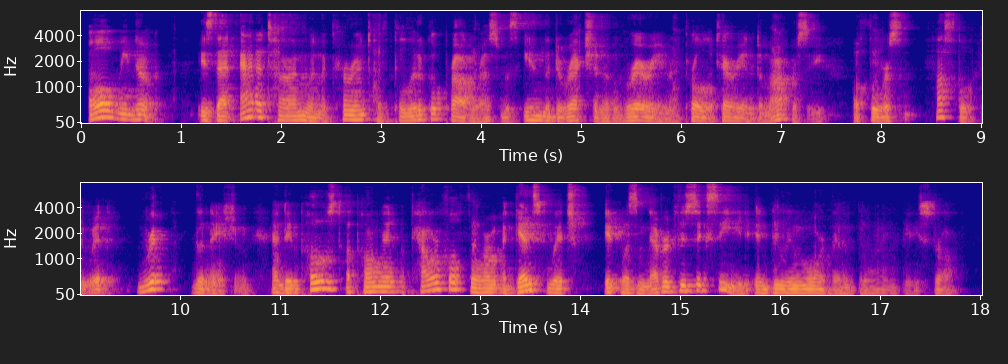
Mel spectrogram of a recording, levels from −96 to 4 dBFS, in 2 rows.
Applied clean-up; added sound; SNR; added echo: neural mask model DeepFilterNet 3.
